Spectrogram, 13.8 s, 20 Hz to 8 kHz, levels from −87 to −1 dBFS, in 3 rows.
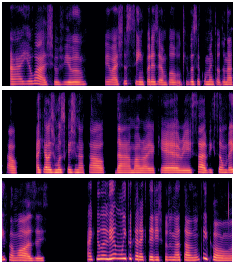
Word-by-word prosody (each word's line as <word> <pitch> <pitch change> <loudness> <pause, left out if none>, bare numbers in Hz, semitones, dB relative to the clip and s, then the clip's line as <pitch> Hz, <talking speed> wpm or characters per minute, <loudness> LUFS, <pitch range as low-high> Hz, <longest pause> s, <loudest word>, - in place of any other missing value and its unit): Ai, 235 +1 -4
eu 250 +2 -6
acho 215 -4 -3
viu. 210 +1 -1 0.3
Eu 220 0 -7
acho 215 +4 -3
sim. 230 -5 -3
Por 220 +1 -3
exemplo 205 -2 -2
o - - -11
que 205 - -17
você 220 +1 -3
comentou 220 -1 -4
do 210 +1 -8
Natal. 205 -2 -3 0.3
Aquelas 225 +1 +3
músicas 225 +1 +2
de 220 - -4
Natal 215 -1 -1 0.2
da 200 0 0
Mariah 200 -1 0
Carey, 205 -1 +2
sabe? 210 -1 +1
Que - - -27
são 220 -2 -1
bem 225 +5 +2
famosas. 215 -5 0 0.8
Aquilo 295 +4 +1
ali 345 0 +7
é 400 - +4
muito 385 -1 +6
característico 265 -4 +1
do 250 0 -4
Natal. 245 -1 +1
Não 240 +3 -3
tem 375 +4 +5
como. 225 -8 +1
220 Hz, 160 wpm, -23 LUFS, 205-240 Hz, 0.8 s, ali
